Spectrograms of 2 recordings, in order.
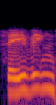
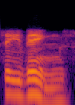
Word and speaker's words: saving: What bothers me the most about daylight saving time is people that pronounce that say savings. Incorrect grammar.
